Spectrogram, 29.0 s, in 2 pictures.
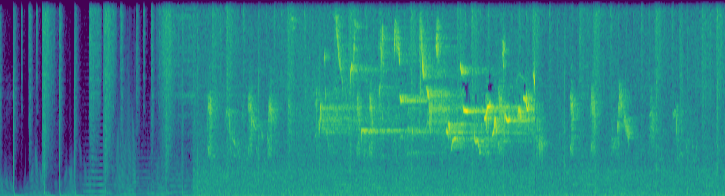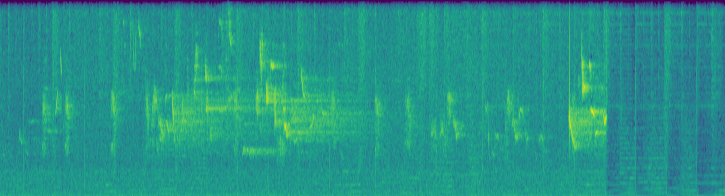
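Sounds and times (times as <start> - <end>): low outdoor rumble: 3.9 - 26.6
small birds chirping and twittering: 3.9 - 26.8.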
